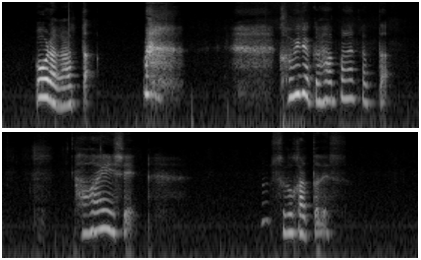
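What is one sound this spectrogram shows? A young woman talks cheerfully close to a phone microphone.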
